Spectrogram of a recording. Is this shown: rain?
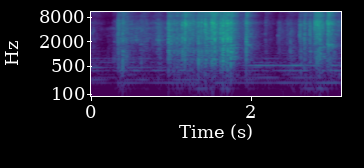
no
